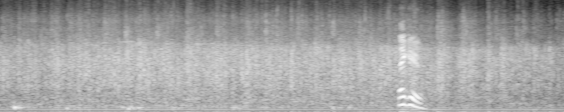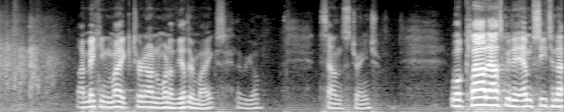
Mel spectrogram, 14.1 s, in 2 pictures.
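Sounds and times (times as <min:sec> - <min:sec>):
audience applause: 0:00.0 - 0:07.8
speech: 0:05.0 - 0:05.6, 0:08.1 - 0:10.4, 0:11.1 - 0:11.9, 0:12.7 - 0:14.0.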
